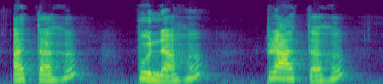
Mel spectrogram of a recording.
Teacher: इसका उच्चारण हल्के ह के समान अह होता है, जैसे अतः, पुनः, प्रातः आदि। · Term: विसर्ग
